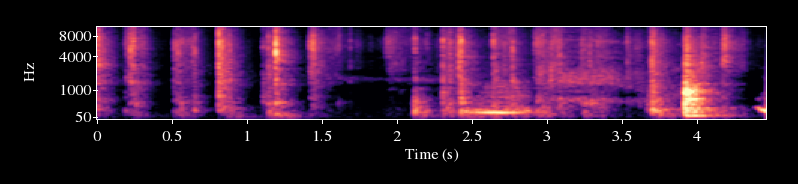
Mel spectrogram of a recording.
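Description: Tarot cards being shuffled and handled to draw the next card: a quick, irregular run of crisp card clicks and snaps, with a short low murmur from the reader a little past the middle.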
